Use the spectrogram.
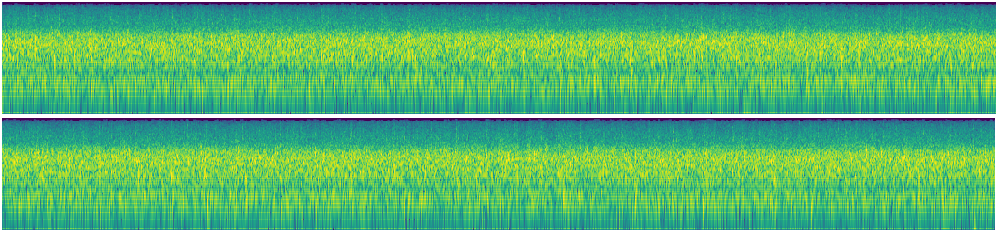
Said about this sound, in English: Sustained applause here. There are members of the Armed Services veterans from the wars in Iraq and I believe Afghanistan in the gallery along with the First Lady tonight in uniform, and they're getting the applause, a standing ovation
